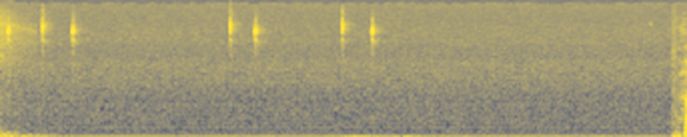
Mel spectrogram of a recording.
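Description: Near silence with faint computer mouse clicks, three quick pairs of clicks about a second apart, while signing in to a website.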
